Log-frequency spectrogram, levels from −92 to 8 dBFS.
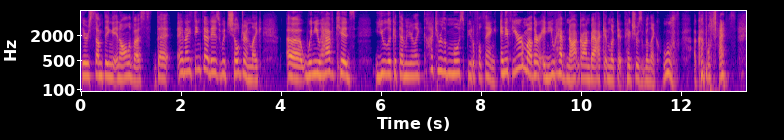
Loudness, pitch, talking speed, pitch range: -27 LUFS, 225 Hz, 250 wpm, 195-255 Hz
